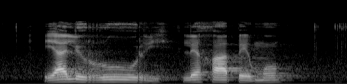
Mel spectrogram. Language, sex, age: Tswana, male, 18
